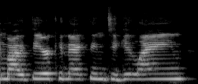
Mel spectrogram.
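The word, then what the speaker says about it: Ghislaine: a theory connecting to Gileain Maxwell because the S is silent apparently in her name Jeffrey Epstein and Maline McCain disappearance.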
